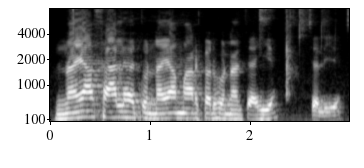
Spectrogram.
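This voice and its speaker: In a classroom science lesson, a male teacher speaks at a moderate pace in a mid-range voice. He poses rhetorical questions and answers them himself, slipping English terms into his Hindi.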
